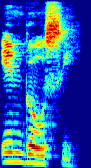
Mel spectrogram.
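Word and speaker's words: ngosi: You would just say En-Goe-See. Again, it's just 3 syllables. En-Goe-See is show. And remember your special pronunciations, that I becomes an E when you pronounce it.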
